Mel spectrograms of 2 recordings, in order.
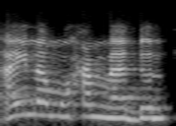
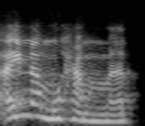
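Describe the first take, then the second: First: The name ends with an audible -un sound. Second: The name ends without the -un sound. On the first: It is the full form used while studying. "Ini cuma kita karena belajar" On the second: It is the form used in ordinary speech. "ngomong biasa"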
